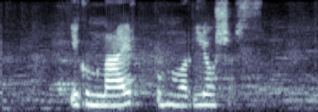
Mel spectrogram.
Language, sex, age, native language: Icelandic, female, 13, Icelandic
